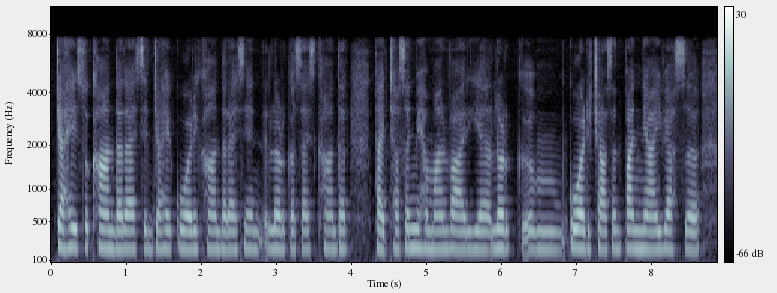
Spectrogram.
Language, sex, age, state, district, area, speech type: Kashmiri, female, 45-60, Jammu and Kashmir, Anantnag, rural, spontaneous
